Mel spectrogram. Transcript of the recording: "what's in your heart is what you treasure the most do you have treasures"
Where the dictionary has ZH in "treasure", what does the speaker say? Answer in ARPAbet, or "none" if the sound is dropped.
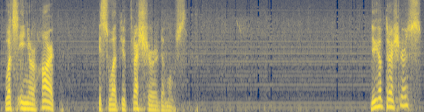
SH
